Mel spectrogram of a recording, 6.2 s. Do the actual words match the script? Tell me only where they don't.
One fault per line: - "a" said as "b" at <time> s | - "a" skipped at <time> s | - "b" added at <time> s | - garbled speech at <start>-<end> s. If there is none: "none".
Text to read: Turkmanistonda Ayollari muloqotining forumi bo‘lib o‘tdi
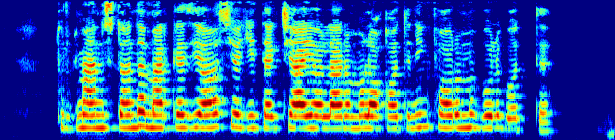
- "Markaziy Osiyo yetakchi" added at 1.5 s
